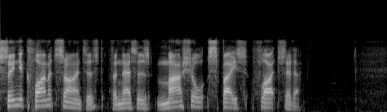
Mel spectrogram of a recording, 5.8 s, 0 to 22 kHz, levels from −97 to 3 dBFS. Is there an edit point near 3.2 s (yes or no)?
yes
